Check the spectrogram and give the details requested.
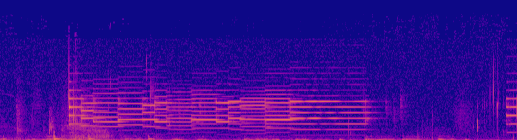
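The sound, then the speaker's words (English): A bright, chirping phone ringtone plays a quick melodic run of high electronic tones for a few seconds, fairly loud, with a low muffled rumble underneath and no talking. “I don't recognize this sound, considering that I'm pretty certain ringtones like this didn't exist at this time.”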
